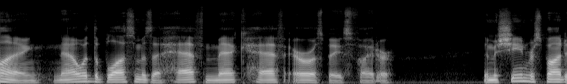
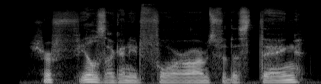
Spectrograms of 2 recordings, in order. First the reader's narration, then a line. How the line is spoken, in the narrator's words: Murray muttered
